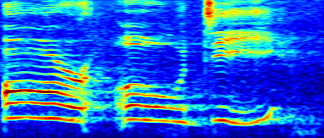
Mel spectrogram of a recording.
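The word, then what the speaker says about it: Rød: It's spelled R-O-D, but it's pronounced Rod. It's very difficult with Danish.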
